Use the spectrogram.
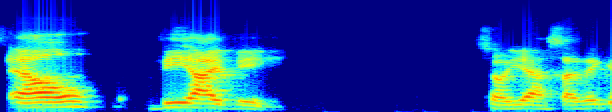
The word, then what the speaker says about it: Lviv: You're saying like one of the main cities, Lviv, is that what used to be called Lvov? I may be saying it wrong. It's Lviv.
